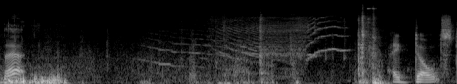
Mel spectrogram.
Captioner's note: door hinges squeaking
